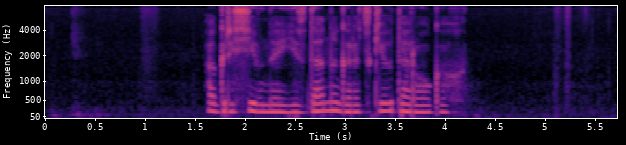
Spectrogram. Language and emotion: Russian, neutral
